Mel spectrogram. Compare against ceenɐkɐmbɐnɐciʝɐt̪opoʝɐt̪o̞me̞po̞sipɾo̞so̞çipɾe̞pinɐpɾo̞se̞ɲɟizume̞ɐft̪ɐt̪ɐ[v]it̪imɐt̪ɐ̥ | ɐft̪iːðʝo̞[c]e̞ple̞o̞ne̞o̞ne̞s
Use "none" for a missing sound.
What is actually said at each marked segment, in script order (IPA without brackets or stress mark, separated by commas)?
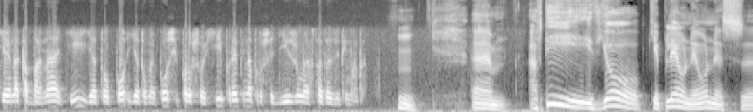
z, c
